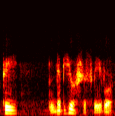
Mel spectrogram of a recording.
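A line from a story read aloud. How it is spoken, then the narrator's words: Quiet. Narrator (Russian): тихо сказала она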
